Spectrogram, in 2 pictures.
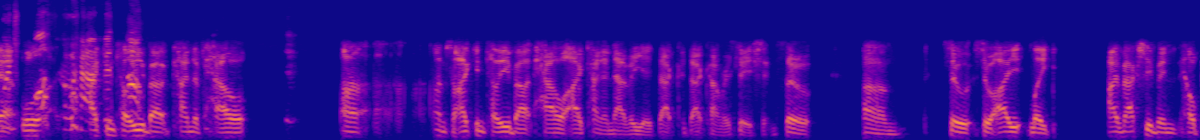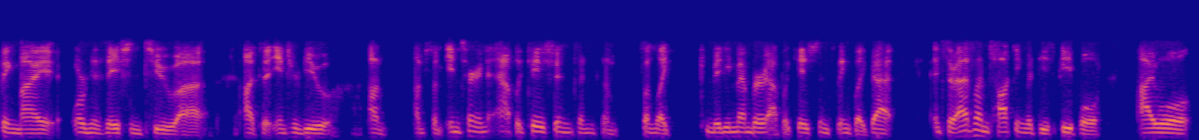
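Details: Self-identified person who stutters; the speaker says listeners can hear the stuttering in their pauses and repetitions. Finding: stuttering.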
